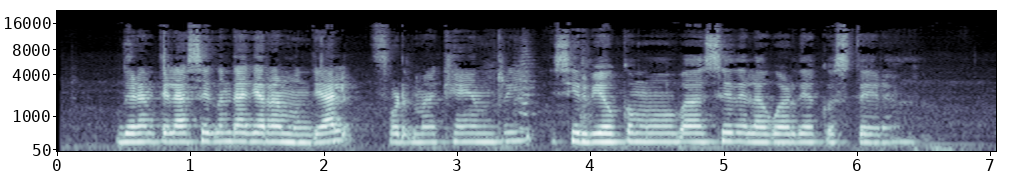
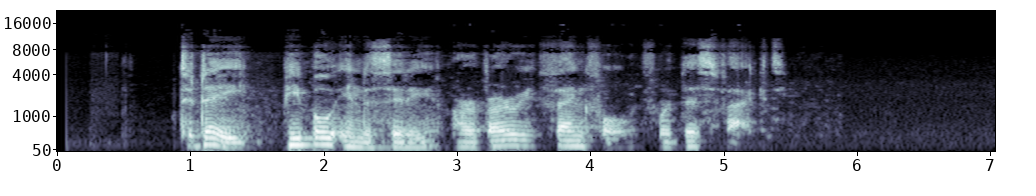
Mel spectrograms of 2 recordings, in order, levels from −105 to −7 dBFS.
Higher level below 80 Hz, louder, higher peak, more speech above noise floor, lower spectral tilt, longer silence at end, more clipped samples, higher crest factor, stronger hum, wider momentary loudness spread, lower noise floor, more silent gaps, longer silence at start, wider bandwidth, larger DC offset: about the same, -52 dBFS vs -54 dBFS; about the same, -20 LUFS vs -18 LUFS; about the same, -2 dBFS vs -2 dBFS; second, 22 dB vs 56 dB; about the same, -4.5 dB/octave vs -4.5 dB/octave; second, 0.35 s vs 1.6 s; neither; about the same, 18 dB vs 18 dB; neither; about the same, 11 LU vs 12 LU; second, -41 dBFS vs -73 dBFS; neither; second, 0.45 s vs 0.95 s; first, 16 kHz vs 10.5 kHz; neither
